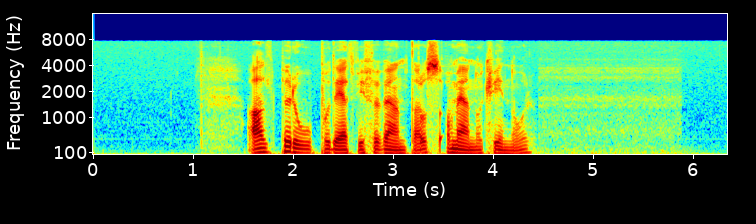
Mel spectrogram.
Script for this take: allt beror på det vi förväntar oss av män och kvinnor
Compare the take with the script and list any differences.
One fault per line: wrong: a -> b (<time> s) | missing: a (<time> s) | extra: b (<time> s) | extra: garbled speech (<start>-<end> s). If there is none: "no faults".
no faults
